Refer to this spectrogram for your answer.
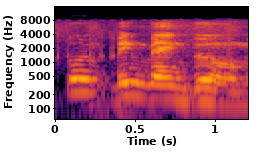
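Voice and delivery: high, loud boom bing bang boom; cartoon fight noises; hit sound effects. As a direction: punch out each comic-book hit.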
